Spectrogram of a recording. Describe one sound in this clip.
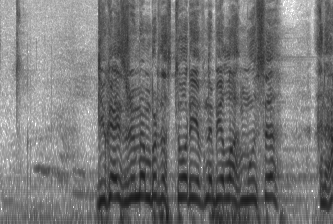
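A young man speaks loudly into a microphone, heard through a loudspeaker in an echoing room.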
